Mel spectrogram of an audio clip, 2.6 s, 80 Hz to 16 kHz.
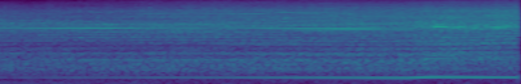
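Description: An FMS Yak 130 model jet flies laps at an airfield, its steady turbine whine holding a constant pitch that rises slightly near the end as it draws closer, loud and continuous with no talk.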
